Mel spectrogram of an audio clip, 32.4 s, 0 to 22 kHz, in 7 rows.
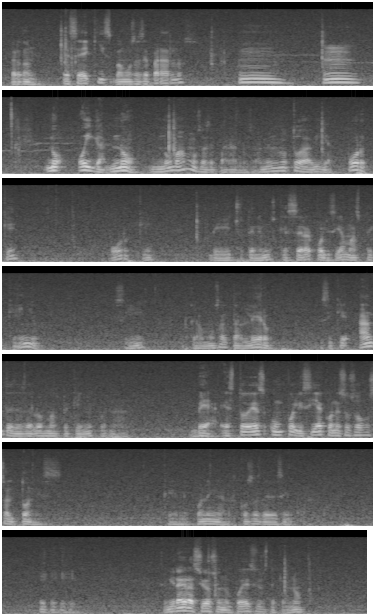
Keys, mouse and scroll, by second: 0.4-1.3 typing, 2.5 Escape, 3.4-3.7 scroll up 2, 4.1 shift+click, 5.2 shift+scroll down 3, 6.7 Tab, 7.4 right click, 9.8 shift+right click, 10.4 shift+scroll down 3, 11.6 s, 15.7 click, 17.1-19.0 drag, 21.2-22.8 middle drag, 23.4 right click, 24.9-25.9 drag, 26.7-30.0 drag, 30.4 KP_1, 31.7-32.3 shift+drag.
